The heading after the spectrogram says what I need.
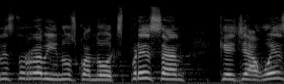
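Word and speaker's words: Yahweh: rabinos cuando expresan que ya wen se pronuncia como la respiración de uno así se pronuncia bueno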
